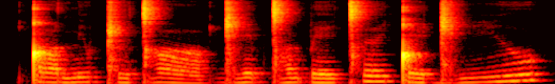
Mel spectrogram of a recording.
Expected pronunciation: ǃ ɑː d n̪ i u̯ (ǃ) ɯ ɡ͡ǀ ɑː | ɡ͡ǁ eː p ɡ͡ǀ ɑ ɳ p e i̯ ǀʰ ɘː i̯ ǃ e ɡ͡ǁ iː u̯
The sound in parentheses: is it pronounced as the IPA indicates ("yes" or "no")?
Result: no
